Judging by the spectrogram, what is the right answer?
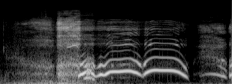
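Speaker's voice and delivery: very high, crying-out joyful shriek; shrieking laugh. Real, not acted. Angler landing his biggest bass, shrieking with joy. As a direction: squeal with disbelief.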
